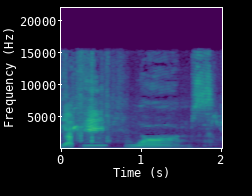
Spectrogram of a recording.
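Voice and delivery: plain reading voice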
